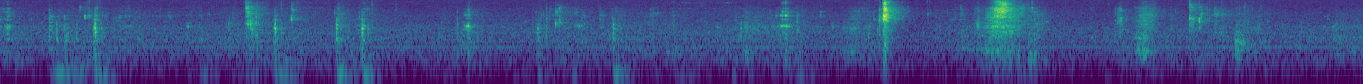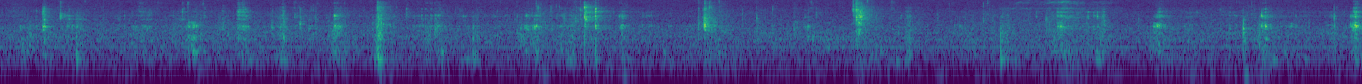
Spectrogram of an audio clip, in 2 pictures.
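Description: Close-up eating sounds from two people eating fried milkfish and rice with their hands: irregular wet chewing, lip smacks and small clicks, a few louder ones around four to five seconds in, over a faint steady hum.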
